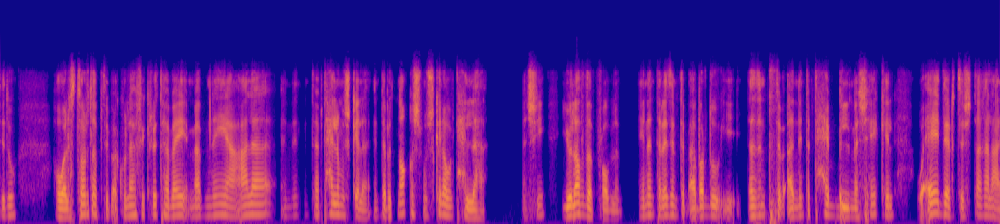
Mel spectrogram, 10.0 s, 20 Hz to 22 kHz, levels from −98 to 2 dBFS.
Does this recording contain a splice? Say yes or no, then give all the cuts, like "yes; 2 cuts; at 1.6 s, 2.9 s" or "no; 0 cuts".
yes; 1 cut; at 7.4 s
